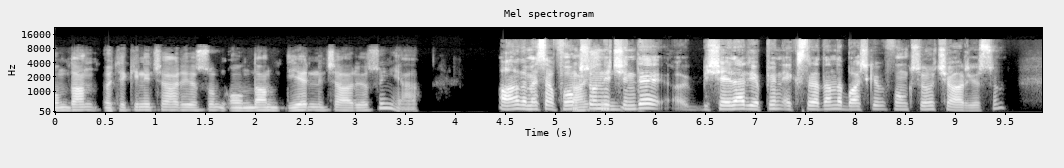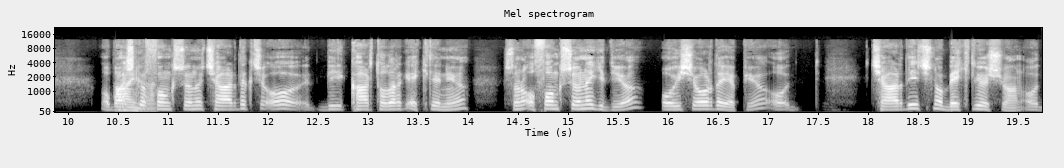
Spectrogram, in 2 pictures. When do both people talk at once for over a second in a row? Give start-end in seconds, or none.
none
